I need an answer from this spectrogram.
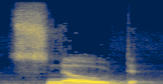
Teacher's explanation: And snowed is the past tense, so it has the ED, but don't make the ED sound, just the D only.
